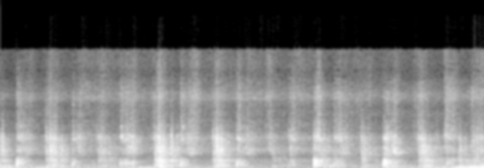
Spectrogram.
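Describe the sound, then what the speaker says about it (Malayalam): Spice powder is stirred in a cooking pan for a clam stir-fry, a spoon scraping and tapping against the pan in irregular clinks and scrapes at moderate, close range. "പിന്നെ നമുക്കിതെല്ലാം ഇളക്കി യോജിപ്പിക്കാം"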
